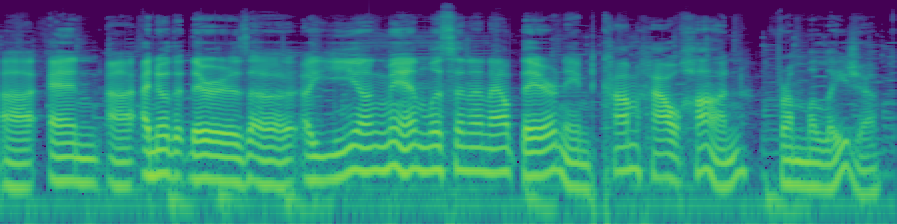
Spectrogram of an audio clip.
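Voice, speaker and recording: A man hosts a children's podcast in a casual, upbeat way. He sounds animated and enthusiastic as he talks to listeners over music. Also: mid-range voice, unhurried. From United States. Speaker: kids' podcast host. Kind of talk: casual listener shout-outs.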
